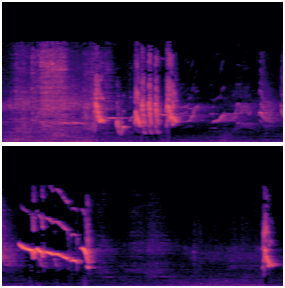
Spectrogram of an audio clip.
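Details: Male Oriental magpie-robin singing loudly to prompt a young bird to open its beak and sing along: bursts of high, sharp chirps and clicks, then a ringing series of sliding, descending whistles, a quiet pause, and one last sharp note.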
